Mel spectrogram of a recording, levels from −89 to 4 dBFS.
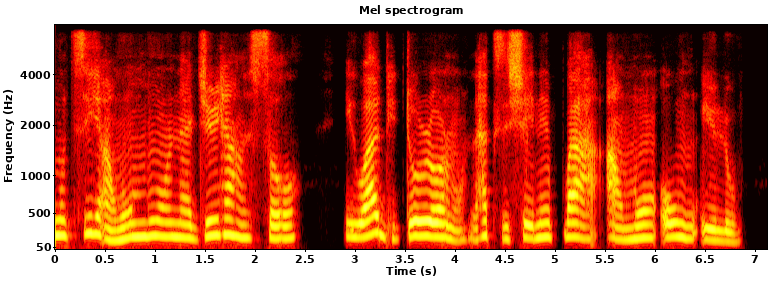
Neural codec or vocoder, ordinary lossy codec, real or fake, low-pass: codec, 16 kHz in and 24 kHz out, 0.8 kbps, FocalCodec, streaming, 65536 codes; none; fake; 7.2 kHz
